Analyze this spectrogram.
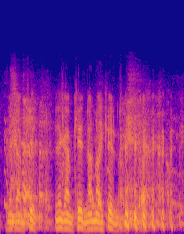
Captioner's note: laughter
